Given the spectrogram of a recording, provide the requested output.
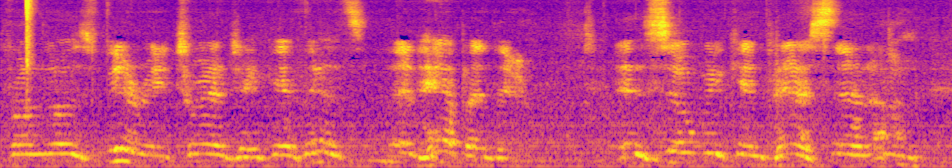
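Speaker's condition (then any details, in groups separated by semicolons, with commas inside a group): ALS; speech difficulty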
